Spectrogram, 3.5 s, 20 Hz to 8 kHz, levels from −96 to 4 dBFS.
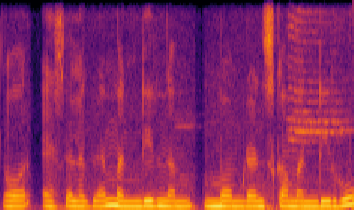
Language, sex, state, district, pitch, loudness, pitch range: Hindi, female, Himachal Pradesh, Shimla, 205 Hz, -13 LUFS, 200-210 Hz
